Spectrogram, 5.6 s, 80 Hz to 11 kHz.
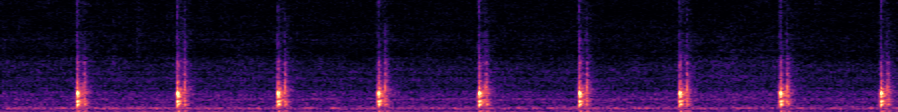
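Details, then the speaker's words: Chinese diesel heater restarted after a simulated power cut, fan possibly in a cooling cycle as the pump starts; crisp even ticks about 1.5 per second over low fan rumble: normal dosing pump ticking. "Yeah, it's showing the fan going. So it might be going through a cooling cycle. There's the pump just started, as you can hear."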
